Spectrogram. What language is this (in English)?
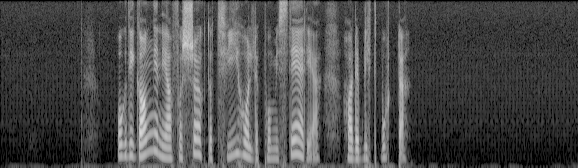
Norwegian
